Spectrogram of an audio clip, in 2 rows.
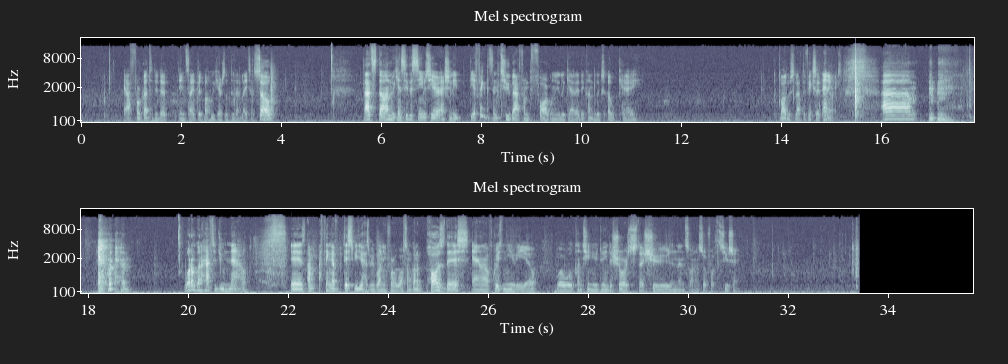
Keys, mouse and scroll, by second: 2.4 alt+middle click, 3.5 click, 4.4 middle click, 5.6 scroll up 1, 7.9 scroll down 1, 8.7 click, 9.3-13.7 middle drag, 14.5-15.7 middle drag.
